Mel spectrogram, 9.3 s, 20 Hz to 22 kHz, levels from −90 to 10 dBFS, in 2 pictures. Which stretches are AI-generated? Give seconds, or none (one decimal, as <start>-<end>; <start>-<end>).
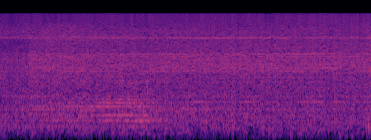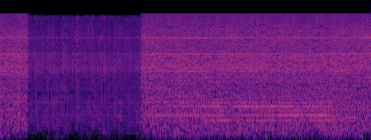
5.0-6.4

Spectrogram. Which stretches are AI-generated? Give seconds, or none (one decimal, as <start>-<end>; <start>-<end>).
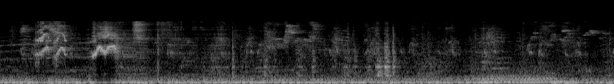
0.7-2.3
